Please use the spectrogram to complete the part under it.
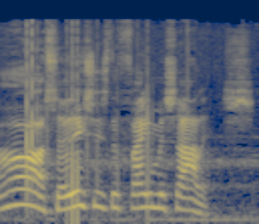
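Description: An actor playing an eccentric, quick-witted time-travelling adventurer in a sci-fi audio drama, theatrical and whimsical. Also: male voice, high voice, bright, forceful tone. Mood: soft, friendly. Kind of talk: science fiction fan audio drama acting.

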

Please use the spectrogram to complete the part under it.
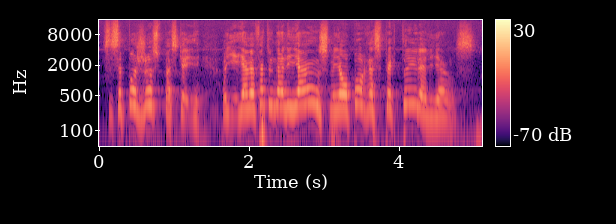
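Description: With an extremely high pitch and a moderate pace, a Quebec pastor in his thirties gives a sermon in Québécois-accented French. He stands at a wooden pulpit on an indoor church stage, gesturing animatedly, often restarting and drifting into asides.

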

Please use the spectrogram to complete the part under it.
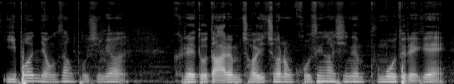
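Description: A young man with a dark, mellow voice narrates a parenting vlog as a new father. He speaks in a reflective, personal storytelling style. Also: medium pitch, steady tone, moderate pace, soft background music.

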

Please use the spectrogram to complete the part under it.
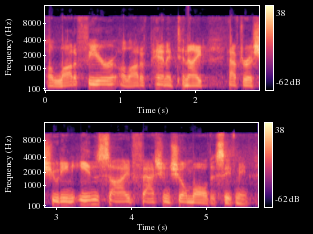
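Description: A man's voice: lowish voice, moderate pace, pushed and bright. A man anchoring the late news in a television studio, in a polished, formal way.

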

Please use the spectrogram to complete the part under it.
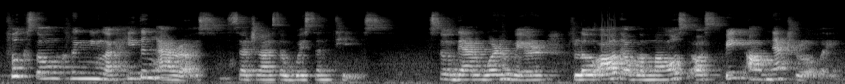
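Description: A young woman presenting products, reading a review script in plain, steady phrasing. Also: fairly high pitch, measured pace. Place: small room indoors. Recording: very echoey room with background music.

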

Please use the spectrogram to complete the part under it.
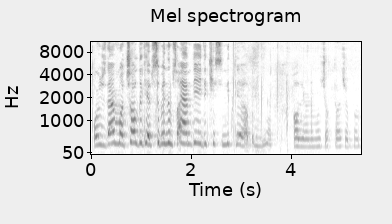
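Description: A woman giving casual, playful gameplay commentary to her viewers, excitable and chatty. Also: high voice, a little fast. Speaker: gaming channel host.

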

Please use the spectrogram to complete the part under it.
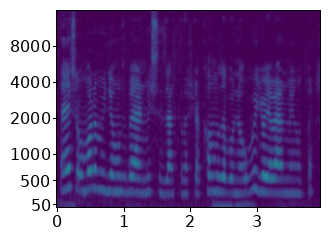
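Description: A woman doing live gameplay commentary as a channel host, quick-tempered and exasperated, in slangy talk aimed straight at her viewers and teammates. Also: high-pitched, fairly even intonation, a little mellow, slight background noise.

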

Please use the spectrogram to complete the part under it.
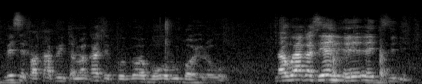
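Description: A man plays a pushy young Ghanaian with a West African accent in a street comedy dispute. He talks very quickly, somewhat far from the microphone, with faint outdoor noise. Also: on the high side, expressive, lightly acted. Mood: insistent. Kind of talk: improvised street comedy skit. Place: outdoors by a roadside stall. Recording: distant outdoor camera sound, noisy ambience.

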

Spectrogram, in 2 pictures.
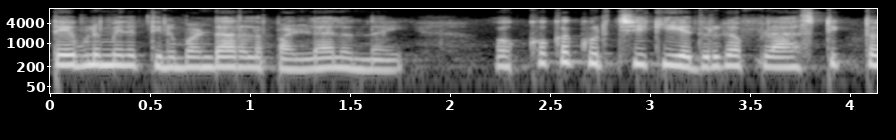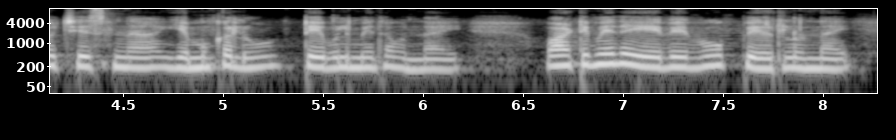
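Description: Give me a woman narrating a suspense audiobook in a steady, even read, on a dull lo-fi recording. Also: mid-range voice, fairly quick. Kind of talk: storybook narration of a suspense novel.

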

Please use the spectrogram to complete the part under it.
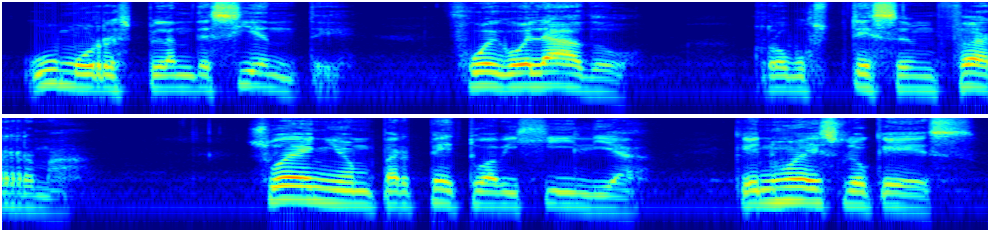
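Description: A man's voice: mid-range voice, darkish tone, no room sound, clean studio sound, lightly acted. A man reading the part of a brooding, poetic young nobleman in a dramatic reading of a play, in a theatrical, declaiming manner.

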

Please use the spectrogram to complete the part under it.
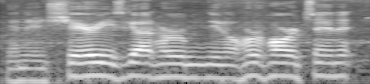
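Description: A man's voice: mid-range voice, fairly even intonation, moderate pace, a little mellow. An older man tells the story of his family's restaurant in a loose, folksy ramble, often restarting his sentences. He talks seated at a table in a small back room, recorded by a camera set in front of him. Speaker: restaurant owner. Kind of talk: relaxed storytelling interview.

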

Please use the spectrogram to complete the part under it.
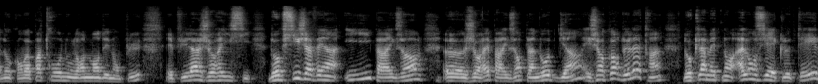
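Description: A man's voice: high voice, a bit bright. A man giving casual, chatty commentary while scratching lottery tickets, swearing crudely and joking at his own expense. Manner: rapid, chatty, crude swearing, self-mocking.

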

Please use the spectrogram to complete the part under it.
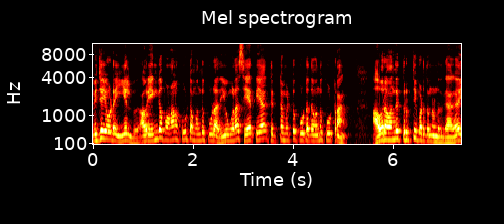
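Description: A man with a Tamil Nadu accent argues his case in a heated political interview. His voice sits high and his words tumble out at great speed. He presses the interviewer with rhetorical question after question. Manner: combative, rapid rhetorical questioning. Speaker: political party spokesman.

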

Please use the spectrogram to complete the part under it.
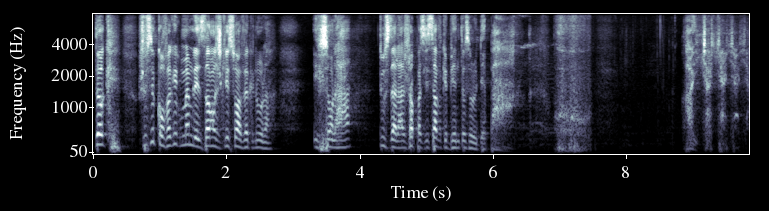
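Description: Male preacher, ecstatic sermon, whispers to shouts, stammering repeats, bright ringing tone. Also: a little high, brisk. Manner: swings from hushed whispers to shouted exclamations; repeats words and stammers in fervor.

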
